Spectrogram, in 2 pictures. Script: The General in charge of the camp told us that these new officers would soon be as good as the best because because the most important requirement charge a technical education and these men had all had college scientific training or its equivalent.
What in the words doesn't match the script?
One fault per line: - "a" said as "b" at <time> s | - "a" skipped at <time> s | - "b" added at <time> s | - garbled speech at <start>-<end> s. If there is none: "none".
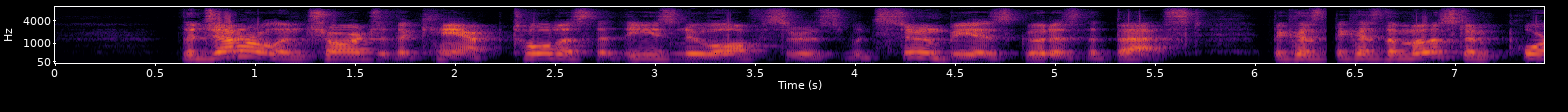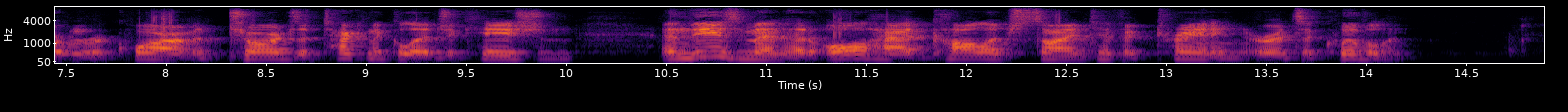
none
